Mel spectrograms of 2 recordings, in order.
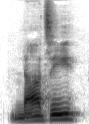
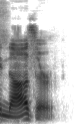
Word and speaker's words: Nazr: NASR, but pronounced Nazi, correct? – NAZR, I believe. Nazi NAZR. Mohammed. Yeah. – Right. Tough. I mean, like, it's just tricky. Yeah. You know what I mean? – Yeah. And it ends in an R, so like, don't lean into the fact that it's kind of Nazi. – That's it. That's the problem. It's but no one pronounces it Nasser, correct? It's E, Nazi. – Yeah. Just say Nazer.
